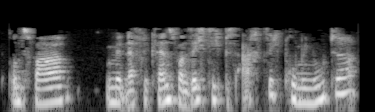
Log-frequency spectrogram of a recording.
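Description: Her voice is somewhat breathy, and this woman uses ordinary pitch variation. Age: 30s. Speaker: physician. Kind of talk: educational interview.

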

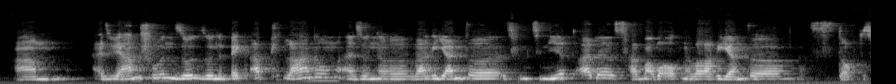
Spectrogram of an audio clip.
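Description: A man speaks at a moderate pace while noticeable background noise carries on. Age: 30s. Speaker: business owner and amateur triathlete. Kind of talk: casual interview. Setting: remote call.

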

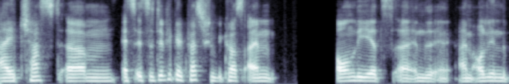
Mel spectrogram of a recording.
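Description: Recorded with a dry, close sound and no echo, a man talks at a fairly quick pace in a medium pitch. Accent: German. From Germany. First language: German. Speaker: music student and podcast host. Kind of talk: casual interview. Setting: video call. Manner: halting, many fillers.

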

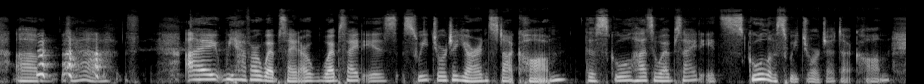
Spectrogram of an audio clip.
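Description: Speaking fairly slowly in a normal speaking voice, a woman keeps a fairly low pitch with ordinary pitch variation. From Vancouver, western Canada. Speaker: yarn company founder and dyer. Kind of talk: interview.

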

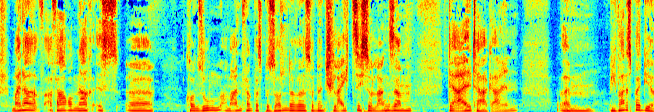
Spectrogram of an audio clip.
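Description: Very slow and full of long, frequent pauses, a man's medium-pitched, somewhat breathy voice carries a dark, mellow tone and ordinary pitch variation. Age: 30s. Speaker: podcast host, recovery helper. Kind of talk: podcast interview.

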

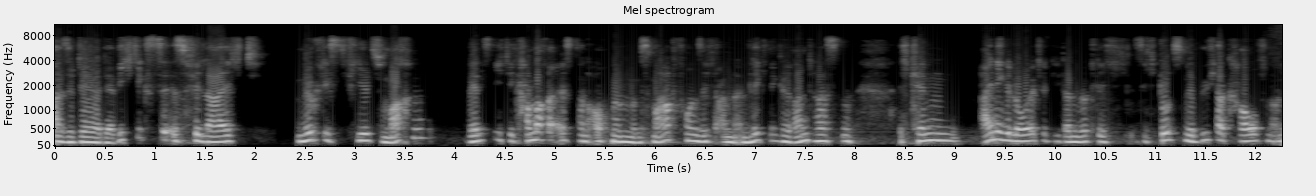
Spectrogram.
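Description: A dark, mellow tone marks this voice. Its pitch varies in an ordinary way, and the pace is moderate. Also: man. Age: 30s. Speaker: photographer. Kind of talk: casual chat.

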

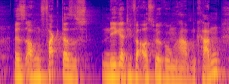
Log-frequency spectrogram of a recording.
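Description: A man with a medium-pitched, somewhat breathy voice keeps his intonation fairly even. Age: 30s. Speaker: band musician. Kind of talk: casual chat.

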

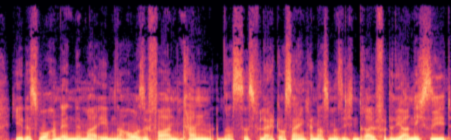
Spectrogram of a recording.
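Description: On a very clean recording with a silent background, a man with a dark, mellow tone and medium pitch talks at a moderate pace, his loudness very even. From Swabia, southern Germany. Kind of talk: casual interview. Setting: club lounge.

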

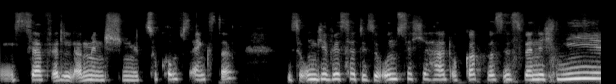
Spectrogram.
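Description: It is a normal speaking voice with fairly even intonation, in a dry, close sound with no echo. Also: woman. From Austria. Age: 20s. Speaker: philosophical practitioner. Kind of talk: interview.

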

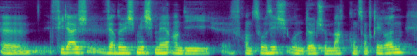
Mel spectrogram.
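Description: At a very slow pace, a man talks in a somewhat breathy voice with a fairly low pitch. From northern France, Lille. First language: French (speaking German). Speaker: recruitment firm owner. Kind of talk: interview. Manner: halting.

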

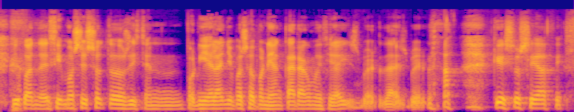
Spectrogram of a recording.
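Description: Noticeable background noise sits behind a woman talking at a very fast pace. Her pitch is very deep and low, with fairly even intonation. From Spain, Zaragoza. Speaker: voice actress and voice-over teacher. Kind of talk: interview.

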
